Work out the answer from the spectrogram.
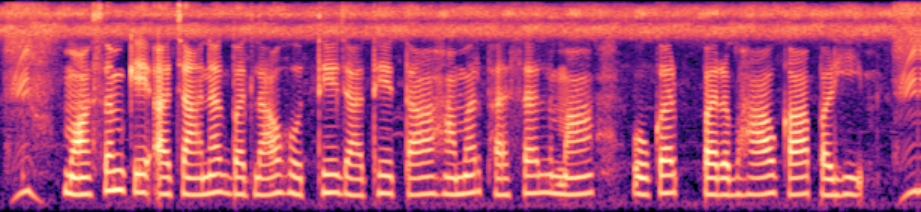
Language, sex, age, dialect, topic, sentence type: Chhattisgarhi, female, 25-30, Eastern, agriculture, question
